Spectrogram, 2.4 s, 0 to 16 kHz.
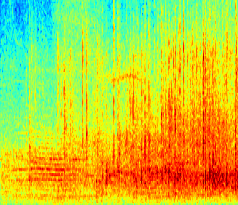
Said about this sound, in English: See, you know why 10% of the room is clapping? Because we don't know God's word.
